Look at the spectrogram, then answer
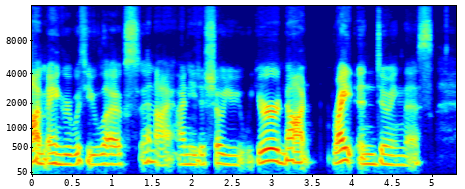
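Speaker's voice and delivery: ordinary delivery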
